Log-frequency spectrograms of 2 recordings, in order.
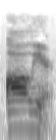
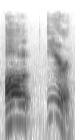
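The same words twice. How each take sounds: First: The L is moved onto the start of 'year'. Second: The L stays separate from the following word. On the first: The speaker calls it right. "just move the L" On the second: The speaker calls it wrong. "A lot of students say all year"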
